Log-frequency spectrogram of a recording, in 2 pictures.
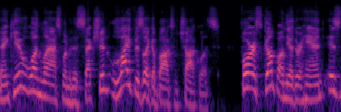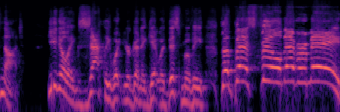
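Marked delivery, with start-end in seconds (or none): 8.4-10.2 shrill, very high, drawn-out scream. Reading an all-caps line of a review aloud: screaming. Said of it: "That's why I have to scream".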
